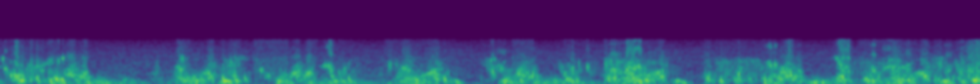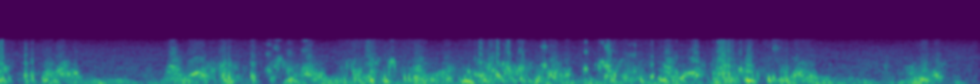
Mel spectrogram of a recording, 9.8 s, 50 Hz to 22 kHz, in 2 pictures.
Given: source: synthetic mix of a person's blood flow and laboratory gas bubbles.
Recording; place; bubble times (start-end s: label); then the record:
Doppler ultrasound of blood flow; precordium
0.00-0.37 s: bubbles
0.89-1.45 s: bubbles
1.53-1.83 s: bubbles
1.93-2.29 s: bubbles
2.41-2.68 s: bubbles
2.78-3.00 s: bubbles
3.03-3.31 s: bubbles
3.50-4.01 s: bubbles
4.15-4.59 s: bubbles
4.66-5.21 s: bubbles
5.94-6.38 s: bubbles
6.41-6.46 s: bubbles
6.59-7.04 s: bubbles
7.20-7.73 s: bubbles
7.80-8.32 s: bubbles
8.43-8.99 s: bubbles
From the record:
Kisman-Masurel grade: 333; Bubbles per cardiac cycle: rolling drumbeat, 9 or more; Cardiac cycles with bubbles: 50 to 99%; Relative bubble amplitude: loud (0.450 to 0.775); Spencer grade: 3 (all of the cardiac periods contain showers or single bubble signals, but not dominating or overriding the cardiac motion signals); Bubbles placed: anywhere in the cardiac cycle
